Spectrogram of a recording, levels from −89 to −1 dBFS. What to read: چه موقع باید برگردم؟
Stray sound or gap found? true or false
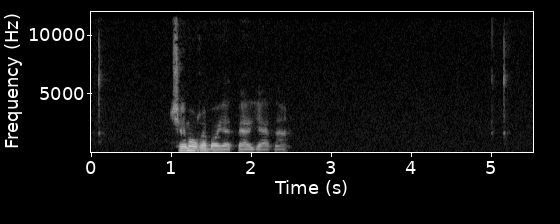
false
